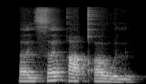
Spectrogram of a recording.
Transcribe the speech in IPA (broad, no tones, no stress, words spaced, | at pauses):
ɜlʲsəlʲqæ qʼulʲ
